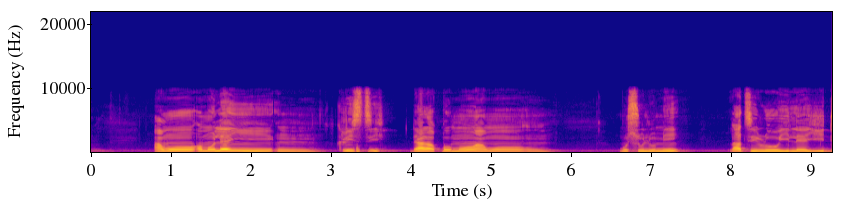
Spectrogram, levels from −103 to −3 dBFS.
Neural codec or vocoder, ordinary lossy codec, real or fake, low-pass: none; none; real; 9.9 kHz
